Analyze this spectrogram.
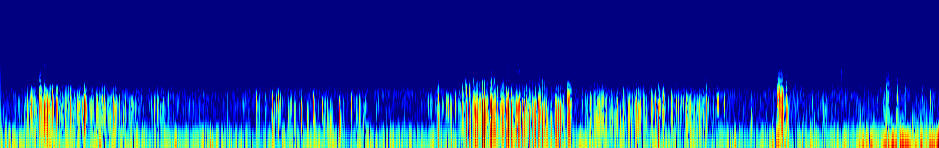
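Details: Active tummy with some burps at the end: frequent low gurgling and rumbling bursts from the abdomen; active bowel sounds (borborygmi).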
